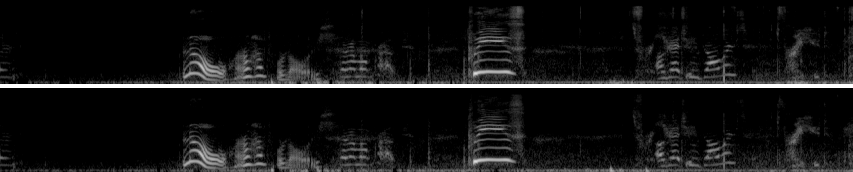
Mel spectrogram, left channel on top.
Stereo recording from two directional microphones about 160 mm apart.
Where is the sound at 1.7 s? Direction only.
20° right (ahead or behind).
